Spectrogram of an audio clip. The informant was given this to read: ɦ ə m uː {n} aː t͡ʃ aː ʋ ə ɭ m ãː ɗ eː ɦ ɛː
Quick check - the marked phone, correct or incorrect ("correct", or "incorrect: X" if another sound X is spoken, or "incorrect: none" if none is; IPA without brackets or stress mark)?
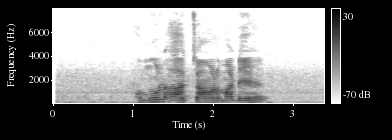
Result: correct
